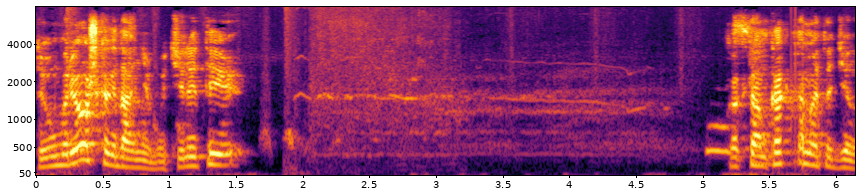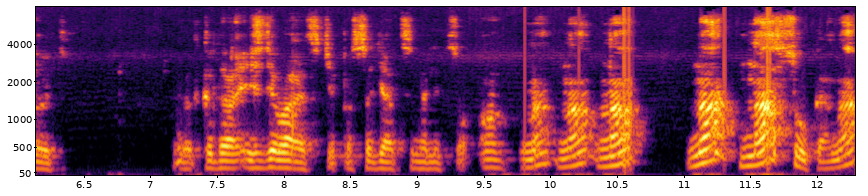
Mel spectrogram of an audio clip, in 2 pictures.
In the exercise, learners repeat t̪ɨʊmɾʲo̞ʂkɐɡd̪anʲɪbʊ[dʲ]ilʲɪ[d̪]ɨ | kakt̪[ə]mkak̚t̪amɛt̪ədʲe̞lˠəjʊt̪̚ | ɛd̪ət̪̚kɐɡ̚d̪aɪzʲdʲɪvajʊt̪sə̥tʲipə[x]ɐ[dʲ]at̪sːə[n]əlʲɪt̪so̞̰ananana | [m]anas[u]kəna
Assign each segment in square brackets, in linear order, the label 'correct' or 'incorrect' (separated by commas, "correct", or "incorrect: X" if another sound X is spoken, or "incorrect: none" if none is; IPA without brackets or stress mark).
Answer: incorrect: tʲ, incorrect: t̪, incorrect: a, incorrect: s, correct, correct, incorrect: n, correct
